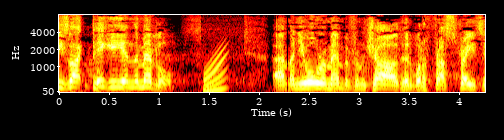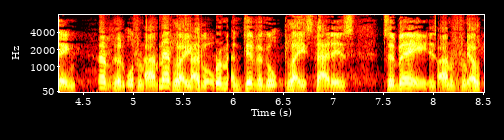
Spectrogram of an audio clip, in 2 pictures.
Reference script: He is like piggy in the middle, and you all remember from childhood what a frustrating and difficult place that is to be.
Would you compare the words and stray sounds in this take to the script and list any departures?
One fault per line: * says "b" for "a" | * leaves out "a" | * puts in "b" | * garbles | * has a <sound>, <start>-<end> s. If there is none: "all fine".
* has a chirp, 1.4-1.7 s
* garbles
* garbles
